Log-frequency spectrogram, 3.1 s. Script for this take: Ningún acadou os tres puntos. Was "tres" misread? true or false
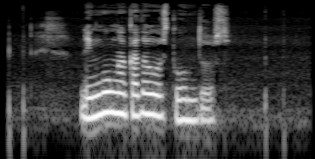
true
